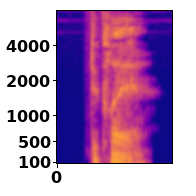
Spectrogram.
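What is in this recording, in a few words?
"declare", Australian English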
